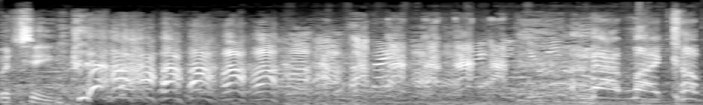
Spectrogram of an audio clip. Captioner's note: laughs manically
